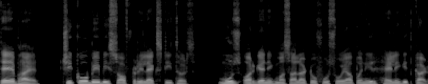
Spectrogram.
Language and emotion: Goan Konkani, neutral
